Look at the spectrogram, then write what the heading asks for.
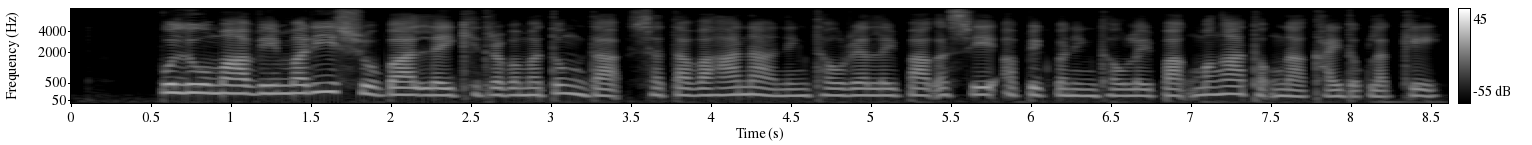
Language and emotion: Manipuri, neutral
